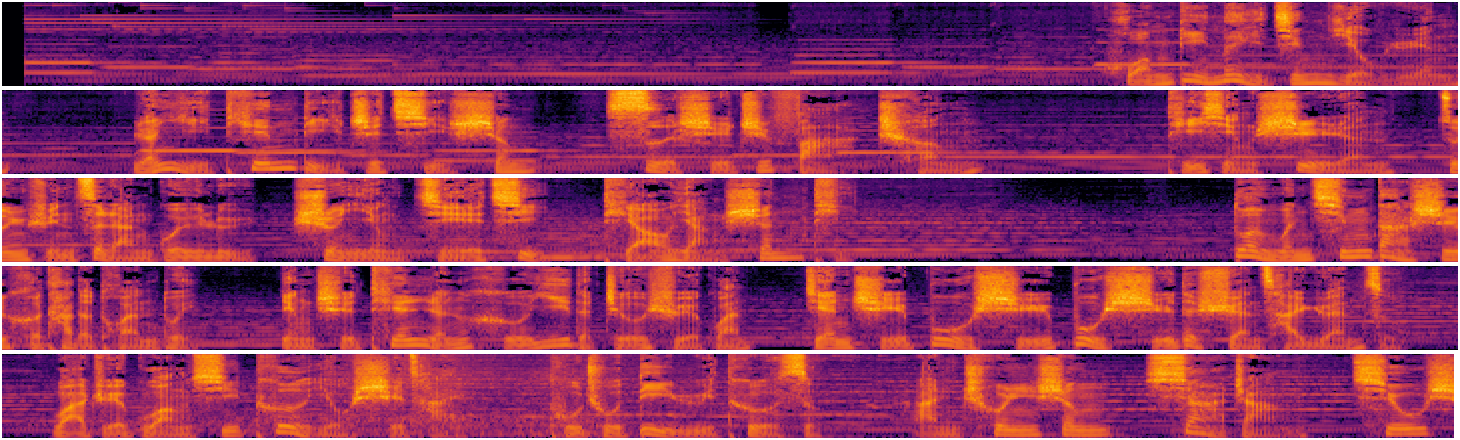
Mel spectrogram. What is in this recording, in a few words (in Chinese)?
男-纪录片-醇厚历史感, 磁性低沉 质感磁性; 节气养生 不时不食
